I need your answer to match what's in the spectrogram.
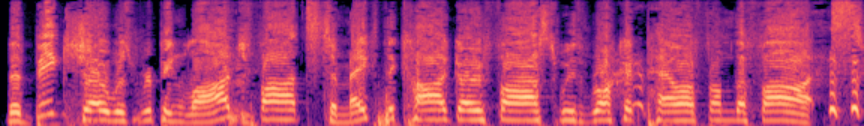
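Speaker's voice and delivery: normal talking voice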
